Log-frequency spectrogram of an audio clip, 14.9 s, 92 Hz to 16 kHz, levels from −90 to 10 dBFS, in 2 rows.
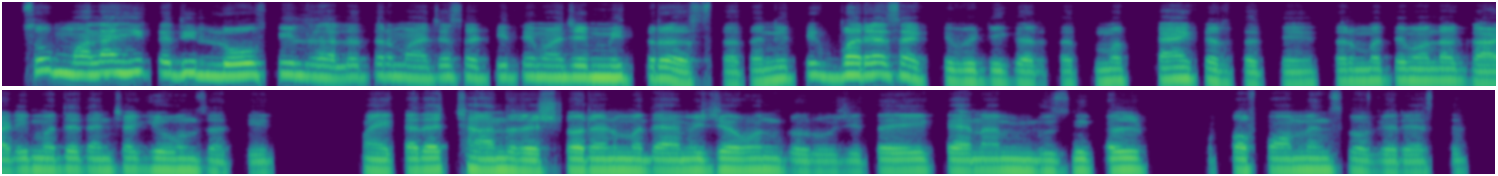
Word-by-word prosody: So 240 Hz, -, +2 dB
मला 195 Hz, 0 st, +4 dB
हे 220 Hz, -, +3 dB
कधी 200 Hz, +1 st, +1 dB
लो 180 Hz, +1 st, +6 dB
फील 190 Hz, -2 st, 0 dB
झालं, 165 Hz, -1 st, -2 dB
तर 180 Hz, -, -3 dB
माझ्यासाठी 160 Hz, 0 st, -3 dB
ते 170 Hz, -, -3 dB
माझे 165 Hz, 0 st, +2 dB
मित्र 160 Hz, -3 st, +3 dB
असतात 110 Hz, 0 st, -6 dB
आणि 135 Hz, +4 st, 0 dB
ते 190 Hz, -, -2 dB
बऱ्याच 190 Hz, 0 st, +6 dB
एक्टिव्हिटी 125 Hz, -5 st, -1 dB
करतात. 115 Hz, -1 st, -5 dB
मग 130 Hz, +1 st, -1 dB, 0.2 s
काय 145 Hz, +1 st, +3 dB
करतात 115 Hz, -4 st, -3 dB
ते, 110 Hz, 0 st, -3 dB
तर 125 Hz, -, -2 dB
मग 130 Hz, +1 st, -1 dB
ते -, -, -1 dB
मला 135 Hz, 0 st, 0 dB
गाडीमध्ये 120 Hz, +2 st, 0 dB
त्यांच्या 120 Hz, 0 st, -2 dB
घेऊन 120 Hz, -1 st, 0 dB
जातील, 100 Hz, -1 st, -7 dB, 0.5 s
मग 115 Hz, -, +1 dB
एखाद्या 120 Hz, +2 st, +2 dB
छान 120 Hz, -1 st, +3 dB
रेस्टॉरंटमध्ये 115 Hz, +1 st, +2 dB
आम्ही 115 Hz, +1 st, +2 dB
जेवण 120 Hz, 0 st, +2 dB
करू, 105 Hz, -1 st, -5 dB
जिथं 105 Hz, +2 st, -6 dB
एक 115 Hz, +1 st, 0 dB
है 115 Hz, -, +4 dB
ना 115 Hz, 0 st, 0 dB
म्युजिकल 115 Hz, +1 st, 0 dB, 0.5 s
परफॉर्मन्स 120 Hz, 0 st, 0 dB
वगैरे 105 Hz, -2 st, -3 dB
असतील. 105 Hz, +1 st, -9 dB
120 Hz, 180 wpm, -22 LUFS, 115-150 Hz, 0.5 s, लो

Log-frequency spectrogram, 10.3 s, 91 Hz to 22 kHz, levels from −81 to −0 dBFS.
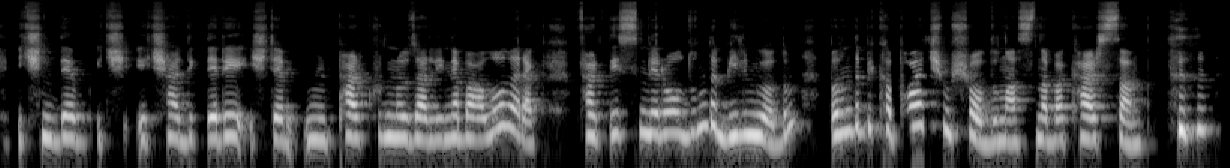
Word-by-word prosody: içinde 240 Hz, +1 st, -1 dB
iç 235 Hz, +9 st, -7 dB
içerdikleri, 240 Hz, +1 st, 0 dB
işte, 230 Hz, 0 st, -3 dB
ımm, 230 Hz, 0 st, -4 dB
parkurun 250 Hz, 0 st, +1 dB
özelliğine 240 Hz, 0 st, +1 dB
bağlı 240 Hz, +2 st, +1 dB
olarak 300 Hz, -, 0 dB, 0.3 s
farklı 265 Hz, 0 st, -2 dB
isimleri 280 Hz, 0 st, 0 dB
olduğunu 290 Hz, +5 st, 0 dB
da 325 Hz, -9 st, +3 dB
bilmiyordum. 265 Hz, -, +3 dB, 0.3 s
Bana 285 Hz, +4 st, +3 dB
da 345 Hz, -2 st, -3 dB
bir 335 Hz, -, -3 dB
kapı 330 Hz, -1 st, -2 dB
açmış 340 Hz, -7 st, 0 dB
oldun 220 Hz, -2 st, +1 dB
aslına 215 Hz, +2 st, -1 dB
bakarsan. 230 Hz, -3 st, +1 dB, 0.5 s
Hı -, -, 0 dB
hı. 325 Hz, -, -16 dB
250 Hz, 140 wpm, -23 LUFS, 230-280 Hz, 0.5 s, da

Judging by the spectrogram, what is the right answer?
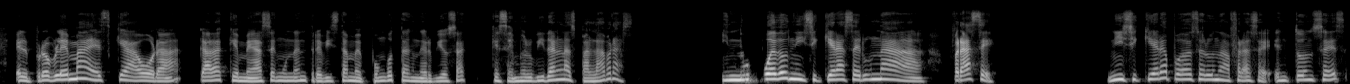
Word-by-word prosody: El 175 Hz, -3 st, -1 dB
problema 220 Hz, -, +3 dB
es 195 Hz, -2 st, -5 dB
que 220 Hz, -, -2 dB
ahora, 170 Hz, -4 st, -1 dB
cada 180 Hz, +3 st, 0 dB
que 195 Hz, -3 st, -3 dB
me 155 Hz, -3 st, +2 dB
hacen 160 Hz, +4 st, -2 dB
una 170 Hz, -1 st, -1 dB
entrevista, 170 Hz, -1 st, -3 dB
me 160 Hz, -4 st, 0 dB
pongo 170 Hz, +7 st, -3 dB
tan 175 Hz, -5 st, -3 dB
nerviosa 150 Hz, +6 st, -3 dB, 0.2 s
que 170 Hz, -, -4 dB
se 145 Hz, 0 st, -3 dB
me 160 Hz, +2 st, +1 dB
olvidan 180 Hz, +7 st, 0 dB
las 215 Hz, -3 st, -2 dB
palabras, 160 Hz, -, -4 dB, 0.9 s
y 195 Hz, -, +4 dB
no 205 Hz, +2 st, +7 dB
puedo 250 Hz, +3 st, +6 dB
ni 245 Hz, -2 st, +7 dB
siquiera 215 Hz, +3 st, 0 dB
hacer 220 Hz, -1 st, -2 dB
una 215 Hz, -11 st, +1 dB, 0.2 s
frase. -, -, +1 dB, 1.1 s
Ni 215 Hz, +7 st, +4 dB
siquiera 245 Hz, +6 st, -2 dB
puedo 235 Hz, -4 st, -3 dB
hacer 235 Hz, -1 st, -2 dB
una 215 Hz, -4 st, 0 dB
frase. 180 Hz, -1 st, -5 dB
Entonces 210 Hz, +5 st, -4 dB
190 Hz, 160 wpm, -21 LUFS, 165-220 Hz, 1.1 s, no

